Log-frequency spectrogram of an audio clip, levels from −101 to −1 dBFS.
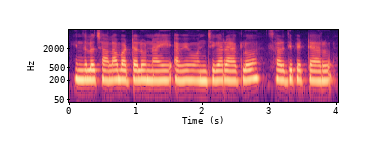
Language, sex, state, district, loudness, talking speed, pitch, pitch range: Telugu, male, Telangana, Hyderabad, -14 LUFS, 150 wpm, 210 Hz, 205-210 Hz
